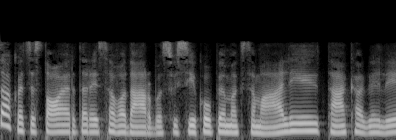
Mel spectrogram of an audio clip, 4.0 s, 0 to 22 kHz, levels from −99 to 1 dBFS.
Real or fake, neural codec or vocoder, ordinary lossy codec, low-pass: fake; codec, 16 kHz, 1 kbps, X-Codec, WavLM features, trained on Multilingual LibriSpeech; MP3, 48 kbps; 7.2 kHz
